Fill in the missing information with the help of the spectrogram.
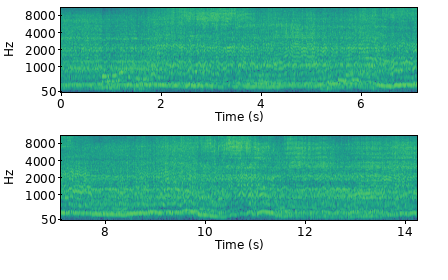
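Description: Several racing RC boat engines running at high revs together. Their pitches rise and fall as the boats throttle through turns and pass by, with a sharp dip about ten seconds in.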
